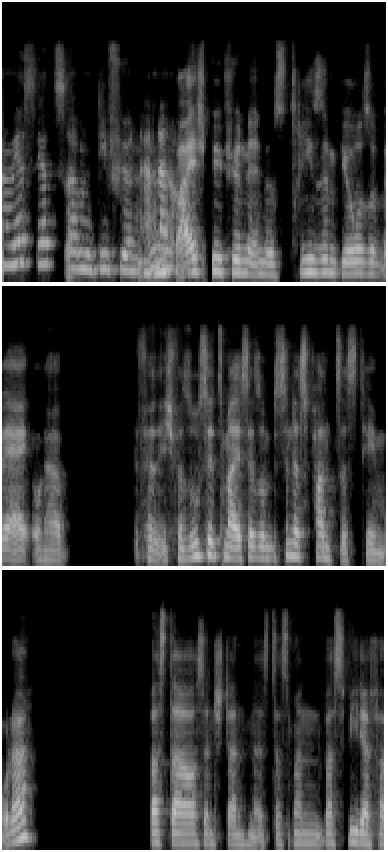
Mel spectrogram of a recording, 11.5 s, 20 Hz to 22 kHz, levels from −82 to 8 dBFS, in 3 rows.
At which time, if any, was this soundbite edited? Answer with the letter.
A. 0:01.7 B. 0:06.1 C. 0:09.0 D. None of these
A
